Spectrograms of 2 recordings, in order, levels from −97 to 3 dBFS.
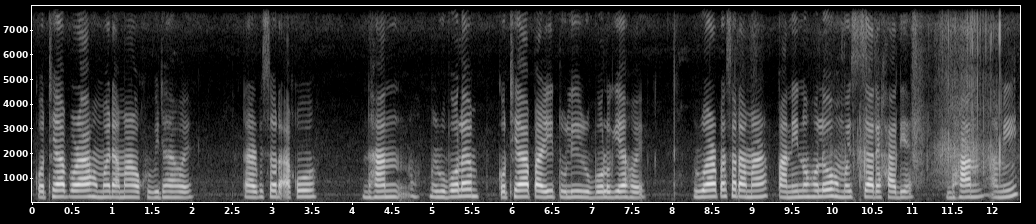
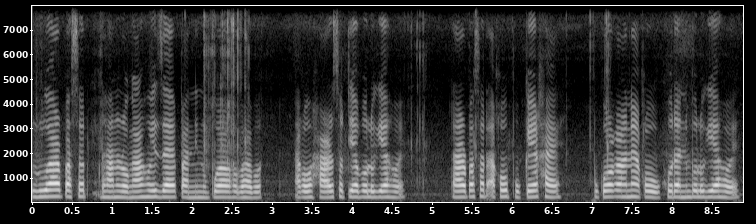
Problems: background sounds at intervals, background conversations at intervals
